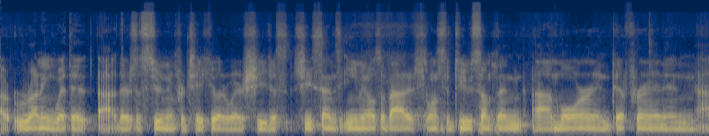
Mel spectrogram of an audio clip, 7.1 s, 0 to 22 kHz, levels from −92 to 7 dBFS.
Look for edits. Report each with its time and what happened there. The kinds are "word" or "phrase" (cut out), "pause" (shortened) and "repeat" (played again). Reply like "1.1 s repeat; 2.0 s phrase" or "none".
4.2 s word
